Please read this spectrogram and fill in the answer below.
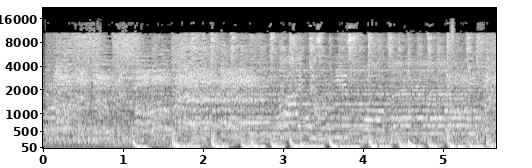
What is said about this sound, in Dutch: dat was dit nummer uit 1993.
